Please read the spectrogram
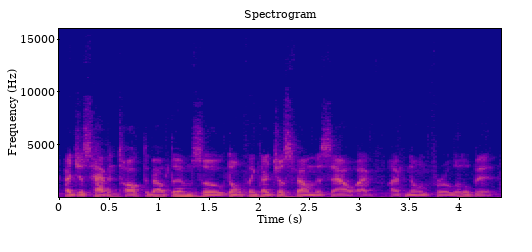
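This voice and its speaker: A man's voice: medium pitch, completely flat delivery, brisk, fairly bright tone. A man in his late twenties, talking to camera in a casual vlog, candid and reflective with frequent fillers. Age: 20s. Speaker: content creator.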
